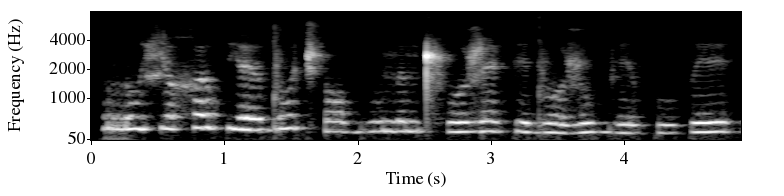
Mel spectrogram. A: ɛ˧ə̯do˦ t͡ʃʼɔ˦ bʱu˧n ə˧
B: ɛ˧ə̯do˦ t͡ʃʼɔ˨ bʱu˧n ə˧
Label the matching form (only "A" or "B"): B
